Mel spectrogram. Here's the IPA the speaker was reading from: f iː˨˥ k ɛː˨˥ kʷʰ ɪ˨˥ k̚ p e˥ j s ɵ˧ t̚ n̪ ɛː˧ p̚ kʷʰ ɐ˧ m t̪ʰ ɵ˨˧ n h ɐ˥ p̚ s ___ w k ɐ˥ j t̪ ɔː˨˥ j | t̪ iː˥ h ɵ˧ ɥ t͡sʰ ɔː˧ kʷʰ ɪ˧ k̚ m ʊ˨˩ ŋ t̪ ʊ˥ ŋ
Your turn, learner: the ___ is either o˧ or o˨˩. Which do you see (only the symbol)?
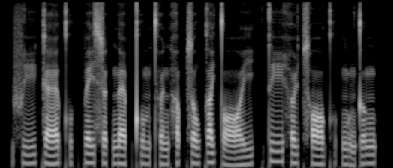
o˧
